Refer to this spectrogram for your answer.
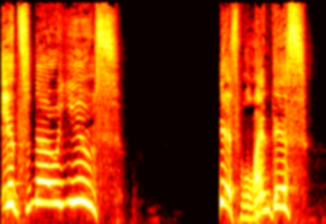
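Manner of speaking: very high, drawn-out, slow lilting inflection. Showing another speaker how to say a game line: higher inflection. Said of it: "your voice has to be a higher inflection".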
